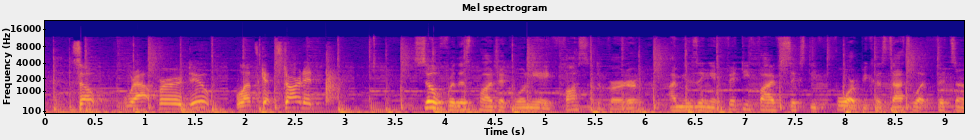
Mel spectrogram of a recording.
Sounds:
Speech, Music

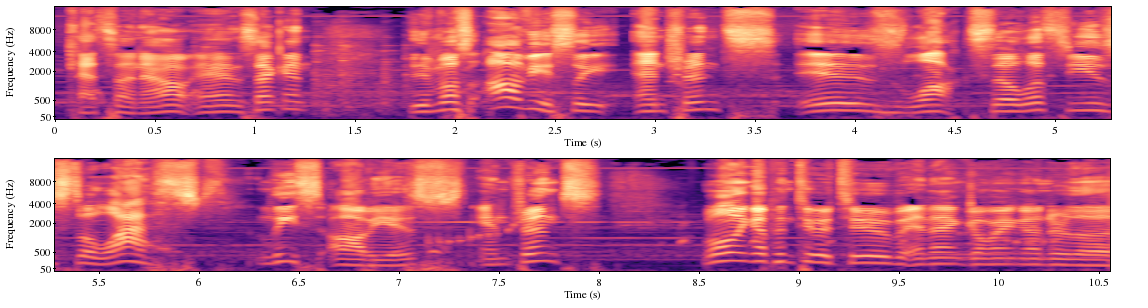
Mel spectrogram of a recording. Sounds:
Speech

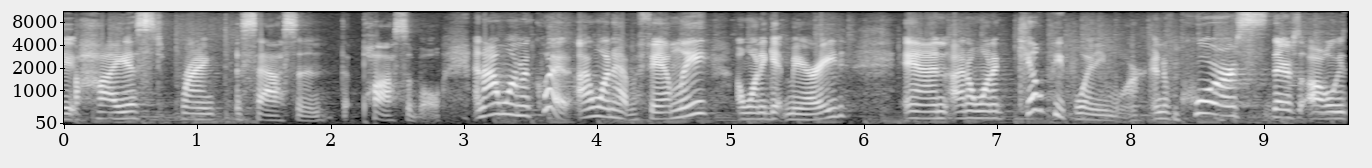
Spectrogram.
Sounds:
Music, Speech

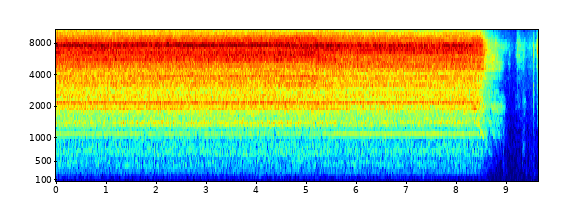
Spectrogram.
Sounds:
Hair dryer

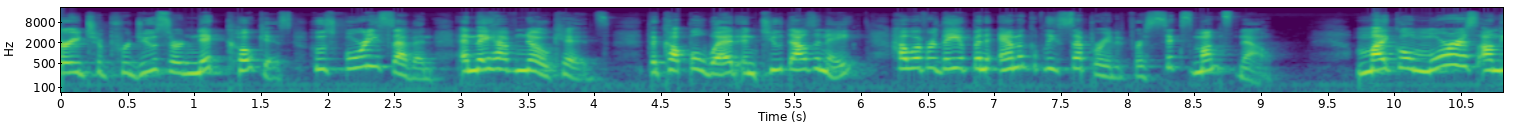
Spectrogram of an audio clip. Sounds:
Speech

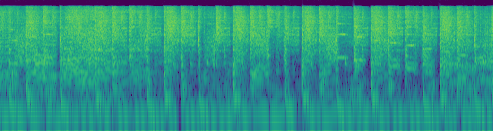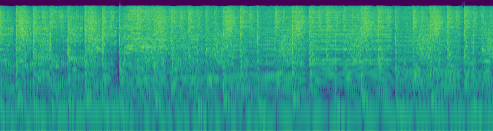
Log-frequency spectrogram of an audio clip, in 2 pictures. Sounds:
Music

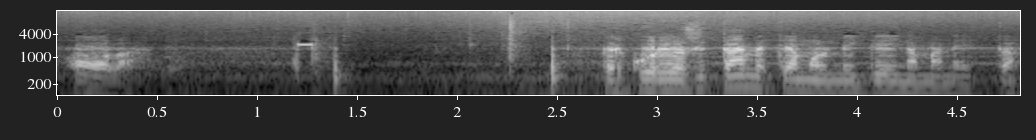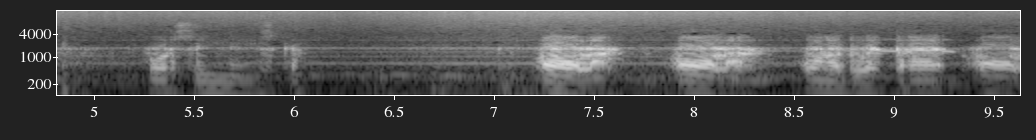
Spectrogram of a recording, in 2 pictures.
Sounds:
Radio, Speech

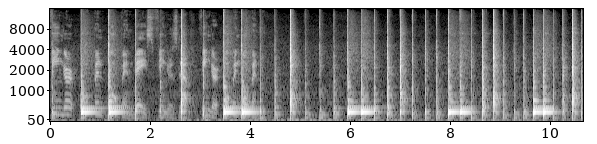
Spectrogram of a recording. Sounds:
playing congas

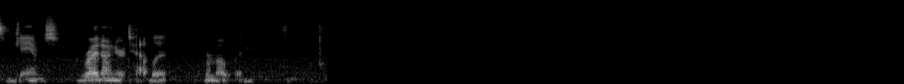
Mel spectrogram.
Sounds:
Speech

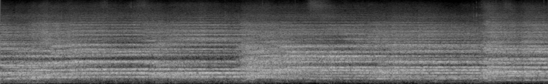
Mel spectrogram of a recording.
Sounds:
Mantra

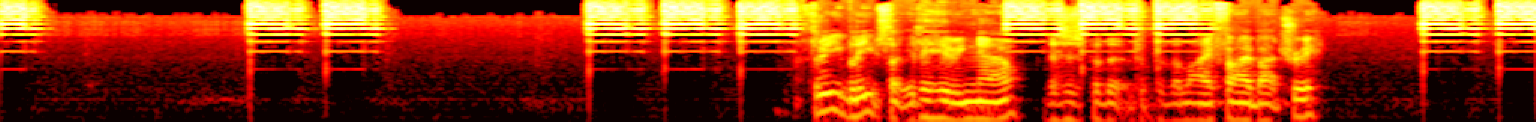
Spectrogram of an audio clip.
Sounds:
Speech

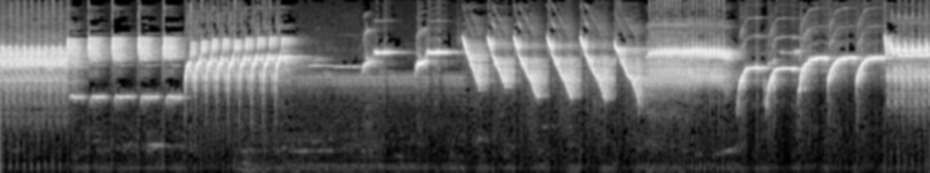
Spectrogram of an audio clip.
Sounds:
canary calling

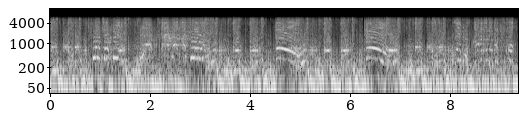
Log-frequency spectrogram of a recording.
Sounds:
Speech, Music

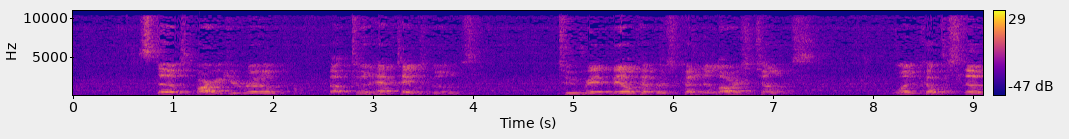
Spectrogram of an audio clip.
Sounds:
Speech

